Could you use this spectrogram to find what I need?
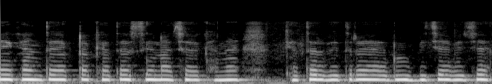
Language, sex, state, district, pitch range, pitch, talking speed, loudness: Bengali, female, West Bengal, Dakshin Dinajpur, 210-220 Hz, 215 Hz, 145 wpm, -12 LUFS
